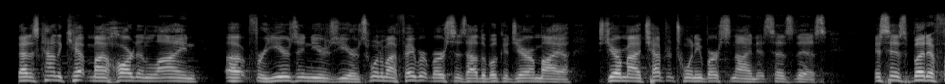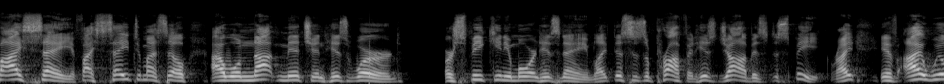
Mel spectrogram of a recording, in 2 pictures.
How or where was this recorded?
large echoing room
